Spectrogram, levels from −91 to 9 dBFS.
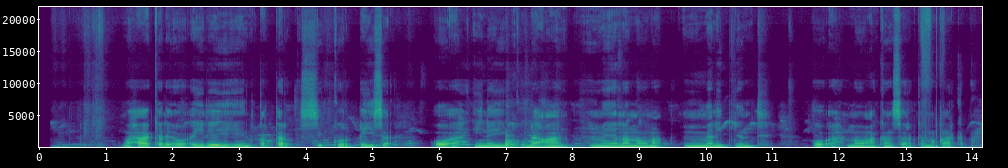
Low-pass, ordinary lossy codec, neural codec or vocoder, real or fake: none; none; none; real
